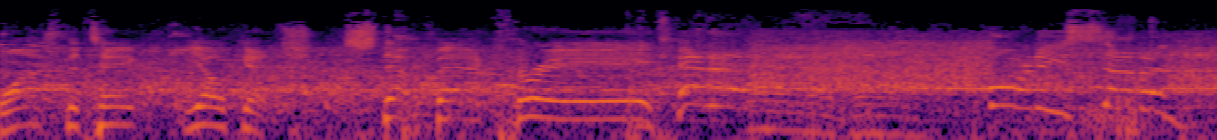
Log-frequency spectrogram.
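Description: Basketball being dribbled on a hardwood court, with a TV commentator's voice and steady arena crowd noise from the game broadcast.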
